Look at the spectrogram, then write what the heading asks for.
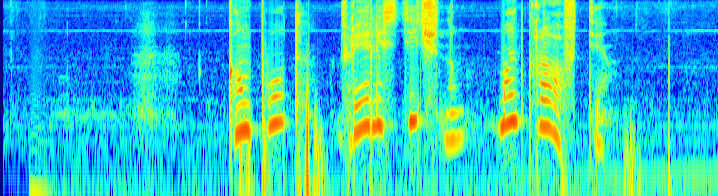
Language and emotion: Russian, sad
